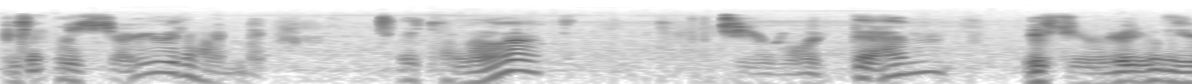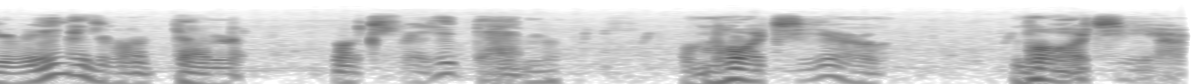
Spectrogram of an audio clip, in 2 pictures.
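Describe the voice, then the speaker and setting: A man uses a put-on character voice at a medium pitch, with clear background noise behind him. He goes at a very slow pace, with long, frequent pauses. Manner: pleading, greedy.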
